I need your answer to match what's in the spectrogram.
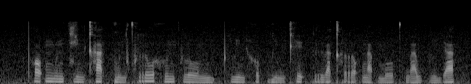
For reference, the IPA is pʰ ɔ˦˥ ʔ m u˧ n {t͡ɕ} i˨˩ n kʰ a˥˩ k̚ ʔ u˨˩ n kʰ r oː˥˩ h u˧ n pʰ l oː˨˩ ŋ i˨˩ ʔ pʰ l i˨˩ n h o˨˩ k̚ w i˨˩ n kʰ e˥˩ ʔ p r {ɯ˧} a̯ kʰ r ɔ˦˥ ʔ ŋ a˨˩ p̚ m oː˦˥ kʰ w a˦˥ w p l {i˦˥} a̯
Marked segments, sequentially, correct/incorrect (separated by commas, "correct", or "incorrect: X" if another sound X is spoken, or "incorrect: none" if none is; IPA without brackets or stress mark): correct, correct, correct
